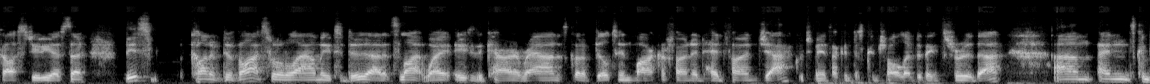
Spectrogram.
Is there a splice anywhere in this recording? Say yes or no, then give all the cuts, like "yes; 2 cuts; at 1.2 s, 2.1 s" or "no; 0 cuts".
no; 0 cuts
